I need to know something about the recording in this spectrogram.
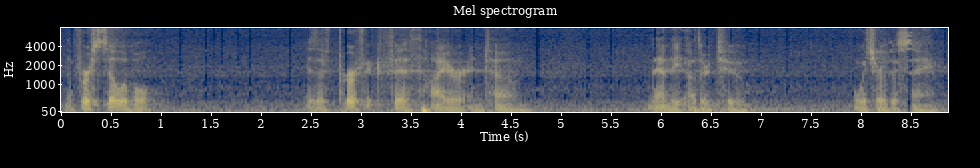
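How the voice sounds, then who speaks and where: Very deep, slow-spoken male meditation teacher. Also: a little hiss or hum. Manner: solemn, deliberate, measured phrasing. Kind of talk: guided meditation instruction to a group. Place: room with a group present.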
